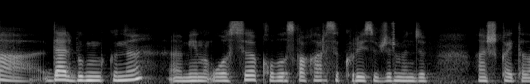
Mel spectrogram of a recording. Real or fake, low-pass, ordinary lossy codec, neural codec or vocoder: fake; none; none; codec, 16 kHz, about 1 kbps, DyCAST, with the encoder's durations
